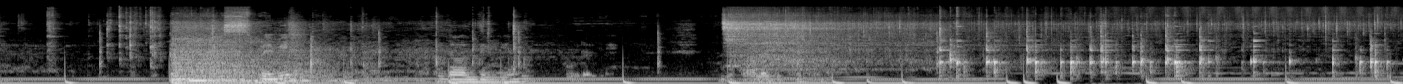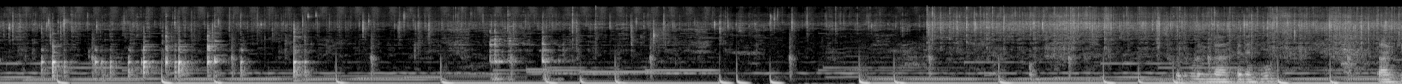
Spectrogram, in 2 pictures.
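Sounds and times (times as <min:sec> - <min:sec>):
food sizzling in hot oil: 0:07.2 - 0:28.0.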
